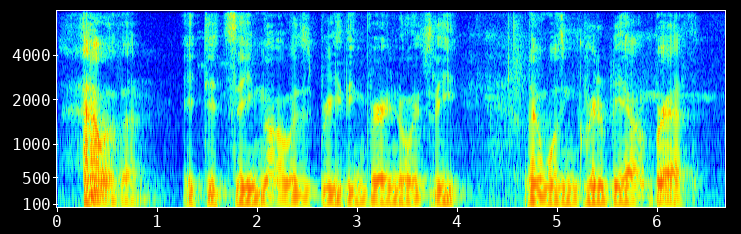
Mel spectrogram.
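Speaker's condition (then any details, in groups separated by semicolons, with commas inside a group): Traumatic brain injury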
